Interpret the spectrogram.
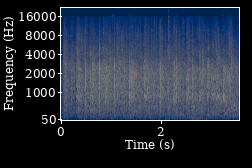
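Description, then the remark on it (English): A student audience claps steadily for several seconds, answering by applause whether they are registered to vote: a dense, even patter of many hands with no voices rising above it. “How many of you students in this audience are registered actively currently to vote? By applause.”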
